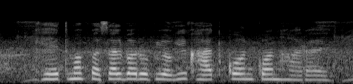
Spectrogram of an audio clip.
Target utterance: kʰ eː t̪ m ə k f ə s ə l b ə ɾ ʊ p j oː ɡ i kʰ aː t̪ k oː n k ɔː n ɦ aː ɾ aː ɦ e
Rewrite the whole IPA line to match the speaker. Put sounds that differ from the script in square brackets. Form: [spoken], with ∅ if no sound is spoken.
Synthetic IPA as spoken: kʰ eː t̪ m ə k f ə s ə l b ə ɾ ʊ p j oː ɡ i kʰ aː t̪ k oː n k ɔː n ɦ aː ɾ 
